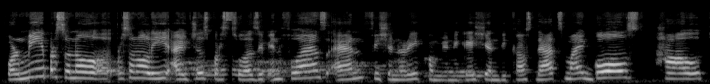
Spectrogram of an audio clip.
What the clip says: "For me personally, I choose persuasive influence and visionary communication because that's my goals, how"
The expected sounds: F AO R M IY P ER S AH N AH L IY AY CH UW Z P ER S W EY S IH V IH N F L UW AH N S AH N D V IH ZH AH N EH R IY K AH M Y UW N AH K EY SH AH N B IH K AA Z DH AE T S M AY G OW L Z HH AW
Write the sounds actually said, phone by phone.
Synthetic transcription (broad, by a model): F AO R M IY P ER S AH N AH L IY AY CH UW S P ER S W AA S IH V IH N F L UW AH N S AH N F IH SH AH N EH R IY K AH M Y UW N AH K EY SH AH N B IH K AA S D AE T S M AY G OW L S HH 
